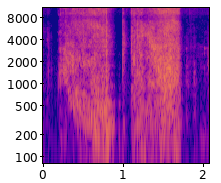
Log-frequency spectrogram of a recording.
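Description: A piece of paper is handled up close, giving two rasping, tearing scrapes with a short gap between them, clear and alone with no talk.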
